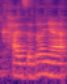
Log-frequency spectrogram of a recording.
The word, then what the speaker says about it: Calzedonia: przechodzimy do sklepu Calzedonia nie wiem czy to się mówi Calzedonia czy Calzedonia A wiecie ja sprawdzę Calzedonia tak powinno się to wymawiać więc Calzedonia Witam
